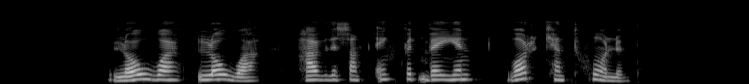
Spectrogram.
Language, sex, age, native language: Icelandic, female, 30-39, Icelandic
